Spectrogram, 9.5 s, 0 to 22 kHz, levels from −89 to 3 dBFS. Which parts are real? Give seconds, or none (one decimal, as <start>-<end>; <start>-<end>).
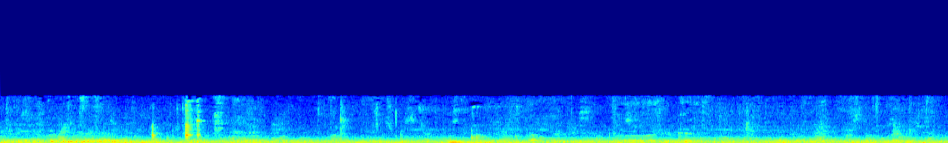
2.5-5.4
